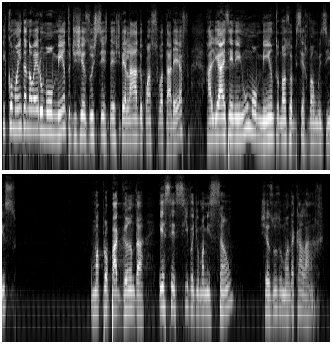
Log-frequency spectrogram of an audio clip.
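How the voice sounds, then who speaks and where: A man with a Brazilian accent gives a public religious lecture at a spiritist centre, speaking in a measured way and posing rhetorical questions. His voice is a little high.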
